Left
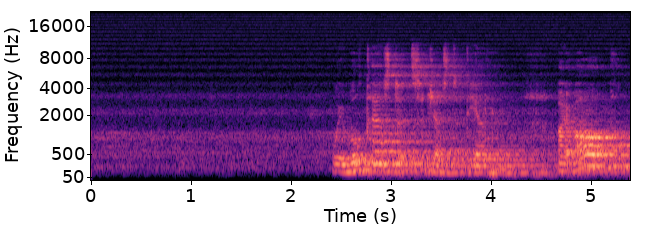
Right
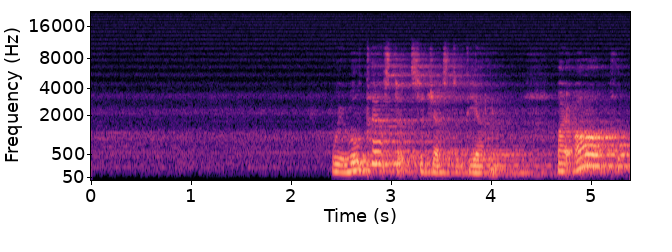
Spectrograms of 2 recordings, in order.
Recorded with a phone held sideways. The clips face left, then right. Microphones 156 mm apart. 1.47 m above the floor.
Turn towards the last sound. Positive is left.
turn(degrees=-40)  # may be behind; listen again after turning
